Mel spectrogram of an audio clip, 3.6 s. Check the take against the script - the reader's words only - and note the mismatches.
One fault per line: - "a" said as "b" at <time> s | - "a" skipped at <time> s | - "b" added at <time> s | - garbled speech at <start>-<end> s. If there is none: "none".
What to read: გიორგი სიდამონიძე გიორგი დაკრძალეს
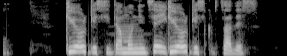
none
